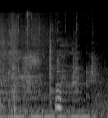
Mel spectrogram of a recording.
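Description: A low steady hum with a short, soft vocal sound about a second in; the hum cuts off just before the end.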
